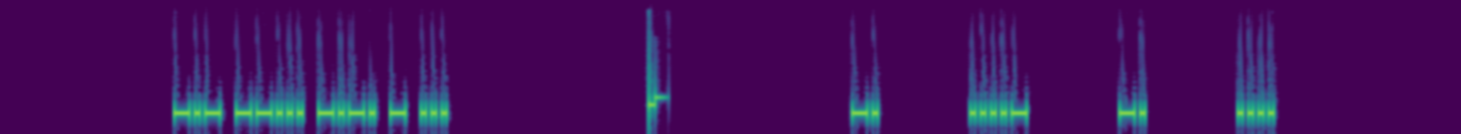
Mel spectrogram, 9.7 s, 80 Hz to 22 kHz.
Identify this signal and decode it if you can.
Morse code, heard as a keyed tone, about 36 wpm, spaced as for 19 wpm, 700 Hz. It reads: K7CTS N4NH
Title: USA Call Signs - 6x Character Spacing - 35wpm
